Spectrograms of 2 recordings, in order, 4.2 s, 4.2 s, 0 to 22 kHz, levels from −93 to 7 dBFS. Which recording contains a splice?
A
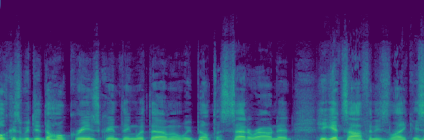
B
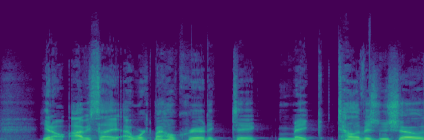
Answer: A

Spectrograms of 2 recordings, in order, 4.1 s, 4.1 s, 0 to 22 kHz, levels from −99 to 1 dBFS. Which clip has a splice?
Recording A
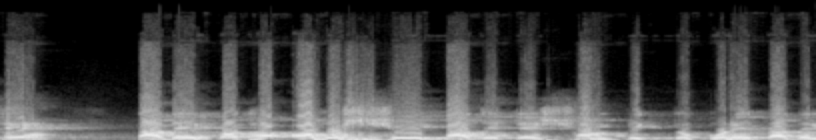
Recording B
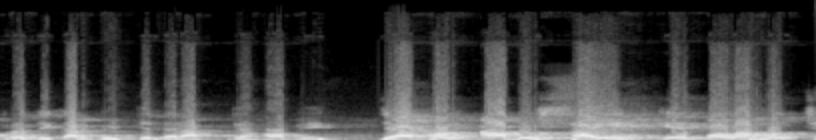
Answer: B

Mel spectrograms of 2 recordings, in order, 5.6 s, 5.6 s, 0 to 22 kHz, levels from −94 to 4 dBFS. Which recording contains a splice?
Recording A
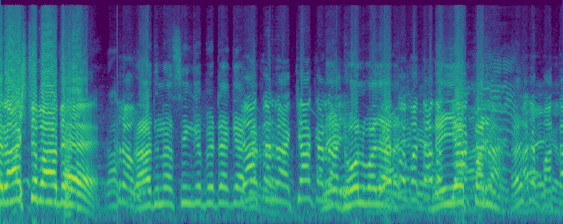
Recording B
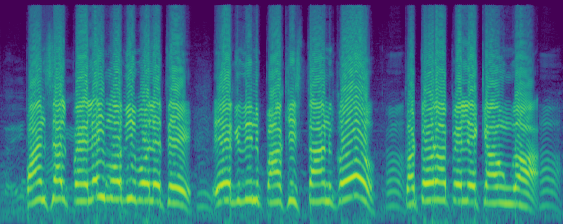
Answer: A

